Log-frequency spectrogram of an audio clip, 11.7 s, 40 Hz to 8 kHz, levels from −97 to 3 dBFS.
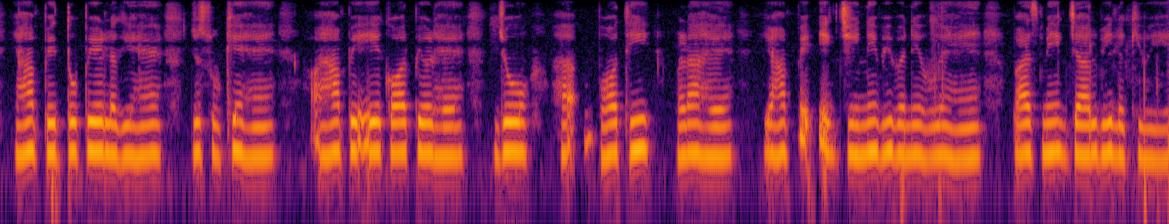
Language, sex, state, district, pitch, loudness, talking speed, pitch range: Hindi, female, Uttar Pradesh, Etah, 215 Hz, -23 LUFS, 195 wpm, 205-220 Hz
